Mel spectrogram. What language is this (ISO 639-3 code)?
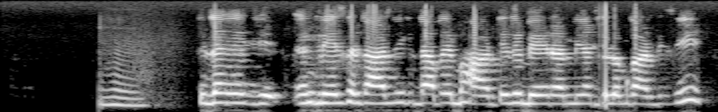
pan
